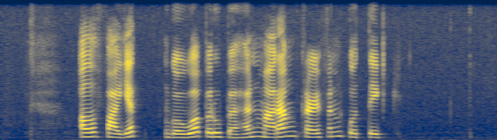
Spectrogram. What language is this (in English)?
Javanese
